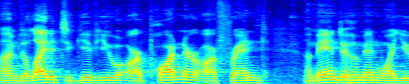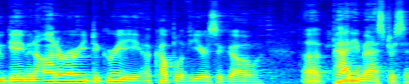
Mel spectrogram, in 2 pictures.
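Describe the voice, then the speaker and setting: A man in a strong Brooklyn accent, fairly quick and flat in a monotone. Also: fairly low pitch for a man. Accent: heavy Brooklyn. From US Northeast, Brooklyn, New York. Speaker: law school dean, event emcee. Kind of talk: formal dinner introduction. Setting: dinner event with audience. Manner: halting, many fillers.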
